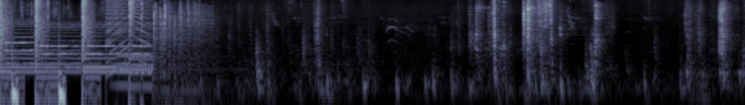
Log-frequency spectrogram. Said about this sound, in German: Hallo, hallo, wer kommt denn da die Tür herein? Hallo, ich bin's.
